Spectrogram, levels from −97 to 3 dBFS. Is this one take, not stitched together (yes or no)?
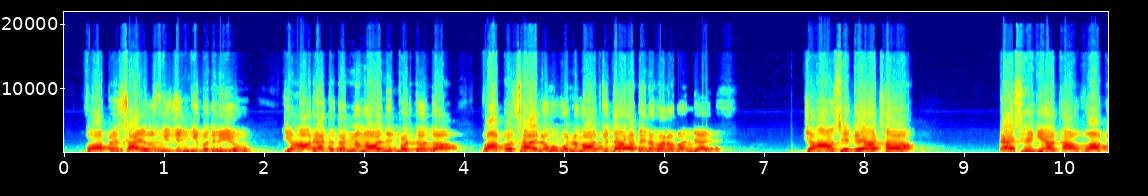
yes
